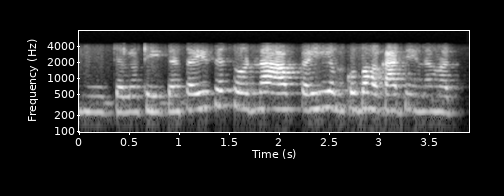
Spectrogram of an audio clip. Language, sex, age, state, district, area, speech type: Hindi, female, 18-30, Uttar Pradesh, Prayagraj, rural, conversation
